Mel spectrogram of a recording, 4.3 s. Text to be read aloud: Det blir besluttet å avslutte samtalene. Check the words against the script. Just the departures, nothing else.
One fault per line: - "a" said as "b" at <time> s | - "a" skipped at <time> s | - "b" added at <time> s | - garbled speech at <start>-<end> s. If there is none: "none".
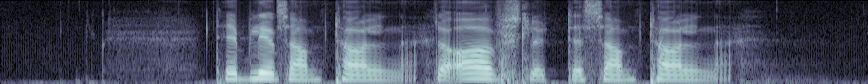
- "besluttet" said as "samtalene" at 1.4 s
